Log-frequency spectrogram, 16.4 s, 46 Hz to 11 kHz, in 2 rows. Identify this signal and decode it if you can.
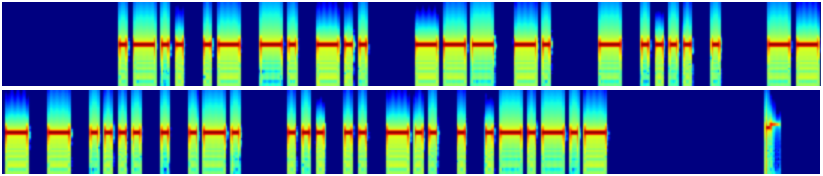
Morse code, heard as a keyed tone, about 17 wpm, 700 Hz. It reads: LAND ON THE OTHER SIDE.
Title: Sentences from Top 1000 Words - Review Part 1 - 17wpm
